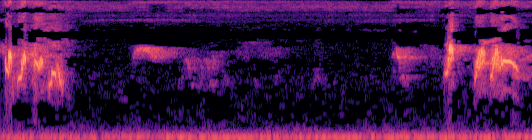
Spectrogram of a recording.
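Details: Juvenile red-whiskered bulbul learning to sing, singing along to a played caller recording; a quick chattering burst opens, soft whistled notes follow, then another bright warbled burst closes.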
